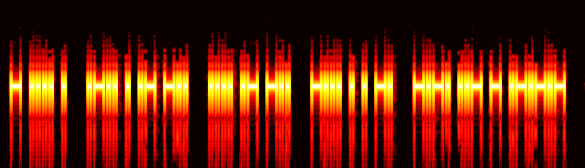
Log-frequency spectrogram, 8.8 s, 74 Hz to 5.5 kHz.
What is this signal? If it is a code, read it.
Morse code, heard as a keyed tone, about 25 wpm, 600 Hz. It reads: THE LEAD HAD BEEN CUT.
